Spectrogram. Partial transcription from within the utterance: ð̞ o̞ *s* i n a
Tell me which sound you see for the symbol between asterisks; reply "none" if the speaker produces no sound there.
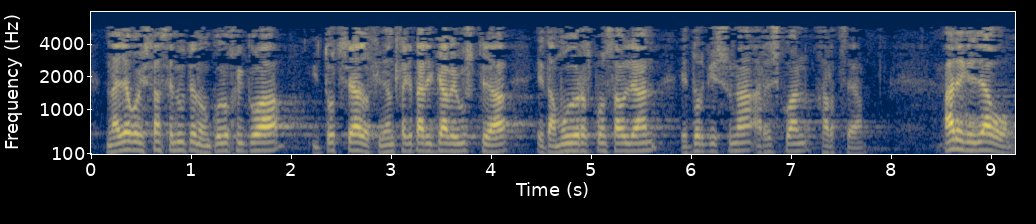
f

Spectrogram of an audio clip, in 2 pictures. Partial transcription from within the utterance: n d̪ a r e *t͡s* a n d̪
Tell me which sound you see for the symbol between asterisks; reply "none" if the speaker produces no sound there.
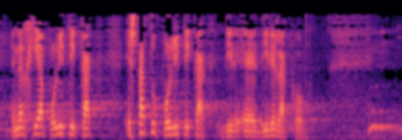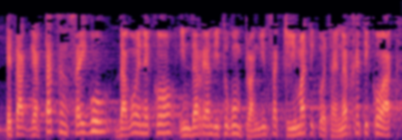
none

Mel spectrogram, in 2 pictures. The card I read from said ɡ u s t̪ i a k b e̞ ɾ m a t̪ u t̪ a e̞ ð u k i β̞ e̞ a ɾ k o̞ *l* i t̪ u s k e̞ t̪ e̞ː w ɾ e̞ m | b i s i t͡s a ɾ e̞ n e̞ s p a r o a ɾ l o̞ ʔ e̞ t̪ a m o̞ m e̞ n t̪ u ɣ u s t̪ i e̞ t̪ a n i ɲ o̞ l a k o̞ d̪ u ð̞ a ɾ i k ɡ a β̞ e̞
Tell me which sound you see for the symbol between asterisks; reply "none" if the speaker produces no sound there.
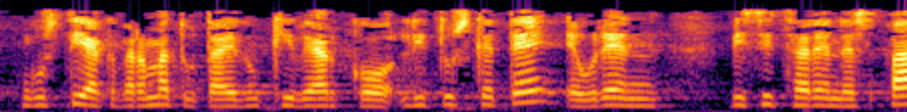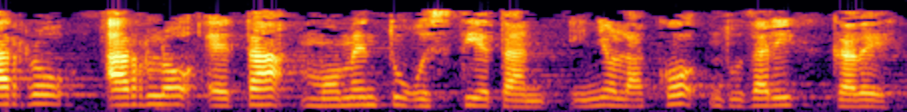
l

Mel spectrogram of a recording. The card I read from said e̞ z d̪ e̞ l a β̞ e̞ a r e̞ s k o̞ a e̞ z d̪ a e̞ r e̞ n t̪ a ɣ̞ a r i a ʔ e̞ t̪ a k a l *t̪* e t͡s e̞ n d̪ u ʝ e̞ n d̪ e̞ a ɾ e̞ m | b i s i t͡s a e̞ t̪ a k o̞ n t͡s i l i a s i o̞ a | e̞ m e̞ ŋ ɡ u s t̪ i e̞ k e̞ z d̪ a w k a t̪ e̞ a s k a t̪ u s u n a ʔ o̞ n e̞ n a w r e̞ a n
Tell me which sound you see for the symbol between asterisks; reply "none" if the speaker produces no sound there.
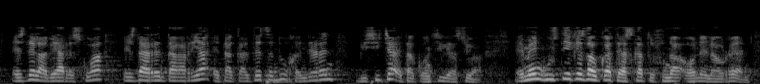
t̪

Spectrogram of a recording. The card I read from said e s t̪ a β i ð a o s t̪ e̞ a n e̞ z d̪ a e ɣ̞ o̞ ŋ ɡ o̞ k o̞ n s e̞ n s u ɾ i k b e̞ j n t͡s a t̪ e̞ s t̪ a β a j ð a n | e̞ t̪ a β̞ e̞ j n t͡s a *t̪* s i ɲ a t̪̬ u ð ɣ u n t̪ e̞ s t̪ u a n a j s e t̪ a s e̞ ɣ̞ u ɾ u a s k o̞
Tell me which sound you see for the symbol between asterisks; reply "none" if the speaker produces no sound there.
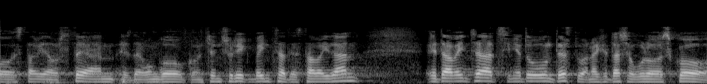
t̪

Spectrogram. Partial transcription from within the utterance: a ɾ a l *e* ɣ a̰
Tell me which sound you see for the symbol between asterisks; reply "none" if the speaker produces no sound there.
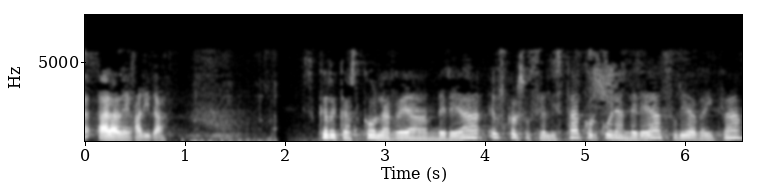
e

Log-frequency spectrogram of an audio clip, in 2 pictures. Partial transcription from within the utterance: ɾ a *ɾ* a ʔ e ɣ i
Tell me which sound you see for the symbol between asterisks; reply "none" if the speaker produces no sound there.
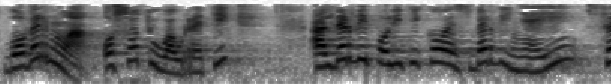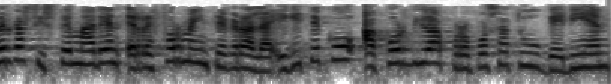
l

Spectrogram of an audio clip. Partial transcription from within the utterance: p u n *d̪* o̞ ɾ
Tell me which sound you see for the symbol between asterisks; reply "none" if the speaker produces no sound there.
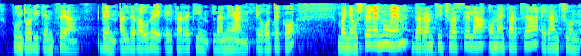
t̪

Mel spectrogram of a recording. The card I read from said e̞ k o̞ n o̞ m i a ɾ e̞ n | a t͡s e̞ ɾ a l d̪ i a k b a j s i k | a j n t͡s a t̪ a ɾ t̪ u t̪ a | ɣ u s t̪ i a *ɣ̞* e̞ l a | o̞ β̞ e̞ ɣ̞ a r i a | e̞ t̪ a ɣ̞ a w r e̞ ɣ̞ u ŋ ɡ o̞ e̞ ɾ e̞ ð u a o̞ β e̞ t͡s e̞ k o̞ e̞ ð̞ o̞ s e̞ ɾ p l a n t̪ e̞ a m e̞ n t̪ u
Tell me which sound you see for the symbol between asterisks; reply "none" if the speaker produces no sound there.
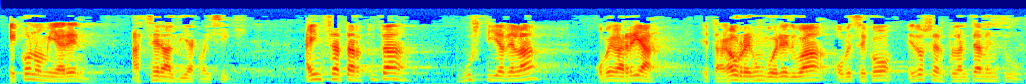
ð̞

